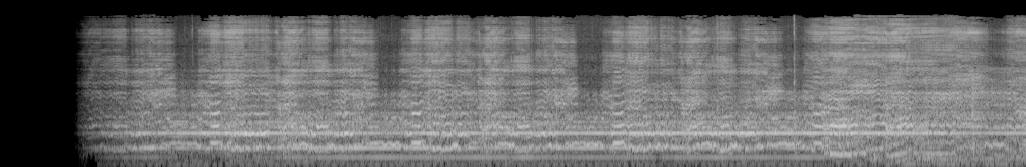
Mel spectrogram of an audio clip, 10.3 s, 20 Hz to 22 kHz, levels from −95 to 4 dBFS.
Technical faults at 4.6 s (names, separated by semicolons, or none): none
